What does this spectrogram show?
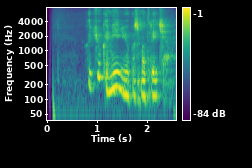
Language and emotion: Russian, sad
